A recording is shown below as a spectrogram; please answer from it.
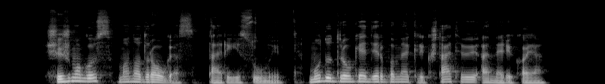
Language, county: Lithuanian, Vilnius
